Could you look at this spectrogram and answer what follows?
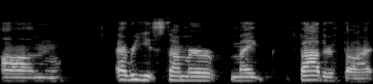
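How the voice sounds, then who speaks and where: In a Chicago accent, a woman speaks at a fairly low pitch with ordinary pitch variation. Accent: Chicago American. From Chicago, US Midwest. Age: 60s. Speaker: author. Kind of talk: interview storytelling. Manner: halting.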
